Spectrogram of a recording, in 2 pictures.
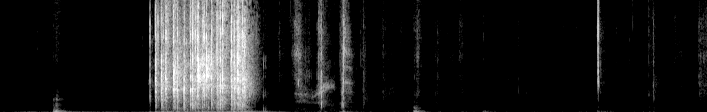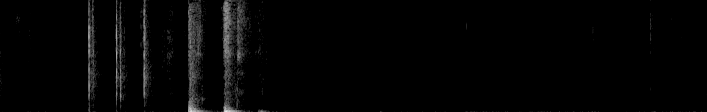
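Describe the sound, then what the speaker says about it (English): A deck of tarot cards is riffled in a quick burst, followed by scattered taps and soft card handling, then a second short shuffle. "Let's get one more shuffle here."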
